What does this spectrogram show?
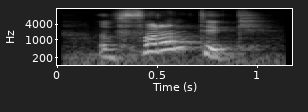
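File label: Kabyle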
